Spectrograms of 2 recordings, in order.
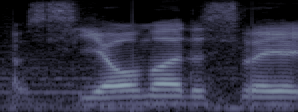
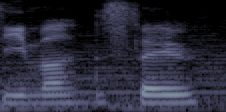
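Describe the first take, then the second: First: The name is said with three syllables. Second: The name is said with two syllables. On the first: The speaker calls it wrong. "they're pronouncing player's name is wrong the whole time" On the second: The speaker calls it right. "it seems like pronounced"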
